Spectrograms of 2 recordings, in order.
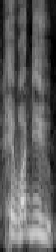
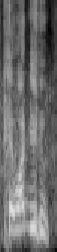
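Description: First: "It wasn't you" through a chuckle; laughing denial. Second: Louder insisting "It wasn't you"; mock loud denial. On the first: Retold or imitated. Spouse laughing off partner's suspicion, chuckling denial. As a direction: giggle the denial away. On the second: Spouse insisting to partner, loud mock denial.

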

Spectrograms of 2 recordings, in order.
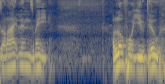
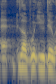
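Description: First: A hint of a northern English accent, matey. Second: Said in the usual way. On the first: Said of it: "he's got a proper northern accent". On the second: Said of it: "he didn't just say".

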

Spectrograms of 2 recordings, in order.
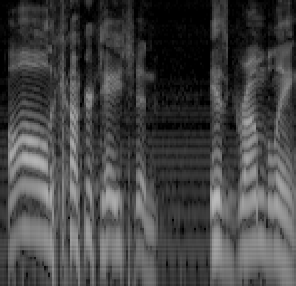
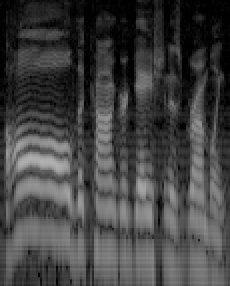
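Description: First: All the congregation is grumbling, All punched loud; stress on All, louder. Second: All the congregation is grumbling, slow, leaning on All; stress on All. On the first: Pastor repeats the verse to the church, All punched louder. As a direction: hit All, then let grumbling fall. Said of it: "notice the emphasis here". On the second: Pastor points out the emphasis to the congregation, stressing All. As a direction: land hard on All, slowly. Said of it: "I want you to notice the emphasis here". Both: Shown as a demonstration.

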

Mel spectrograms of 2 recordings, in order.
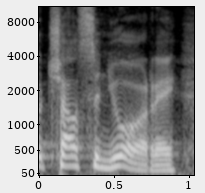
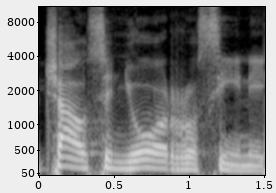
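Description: First: Ciao, signore, ending on a clear "-ay"; signore with final E. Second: "signor Rossini" with the E dropped from signor; signor without final E. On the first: Greeting Mister Rossini without his name, signore with the E sounded. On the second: Greeting Mister Rossini by name, signor with no final E. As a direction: say "signor" ending on the R. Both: Shown as a demonstration. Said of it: "You drop the E".

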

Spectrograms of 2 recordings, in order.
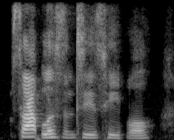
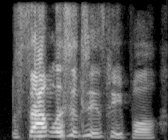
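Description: First: Said in the usual way. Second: Louder, fast, insistent command; louder repeat. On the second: Real, not acted. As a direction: hammer the warning home louder.

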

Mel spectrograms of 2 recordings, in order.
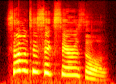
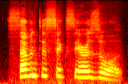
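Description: First: Seventy-six pitched higher in shocked disbelief. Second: Said in the usual way. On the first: Real, not acted. Repeating the man's age in shocked disbelief. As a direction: say Seventy-six like you can't believe it.

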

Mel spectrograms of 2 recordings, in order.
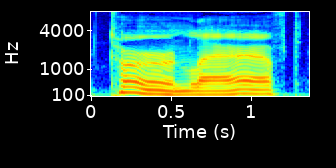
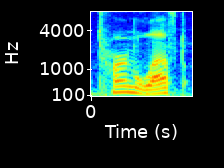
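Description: First: "Turn left." sung as a little auto-tuned GPS jingle. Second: Said in the usual way. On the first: Retold or imitated. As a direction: do the sat-nav's exact musical phrase. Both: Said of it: "turn left always went".

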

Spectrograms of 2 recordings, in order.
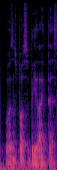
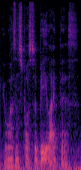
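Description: First: Dropped much lower and rushed, to himself; low fast repeat. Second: Said in the usual way. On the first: Retold or imitated. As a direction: repeat it lower and faster, half to yourself. Repeats the despairing thought.

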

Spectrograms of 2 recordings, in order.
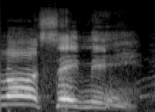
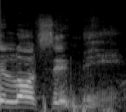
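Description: First: Slower, louder shouted plea Lord, save me. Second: Said in the usual way. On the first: Shown as a demonstration. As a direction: call it out louder, drawn out. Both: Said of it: "Say louder".

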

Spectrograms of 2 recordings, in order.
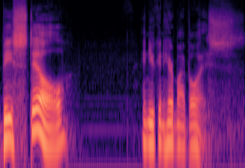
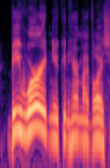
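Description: First: Soft, low, fading away after a pause; hushed, still. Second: Firm, emphatic opening on the command; mock worried command. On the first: Acted. Preacher voices God's call to be still, hushed. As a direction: let the voice sink into stillness. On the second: Preacher voices what God didn't say, mock command. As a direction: push out the first words, then run on. Contrasts noisy worry with being still.

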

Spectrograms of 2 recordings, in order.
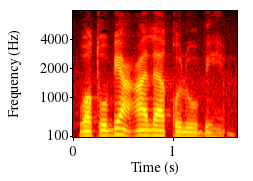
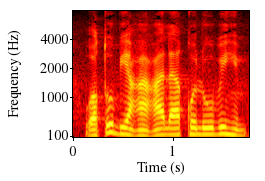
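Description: First: وطبع على with the two ayn sounds merged into one doubled ayn; merged ayn reading. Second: Said in the usual way. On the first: Shown as a demonstration. Teacher demonstrating the Sousi merging in وطبع على. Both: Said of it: "فنقول".

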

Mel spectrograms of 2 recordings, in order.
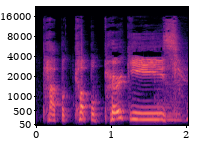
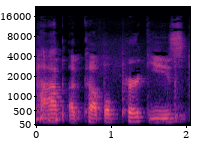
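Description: First: Hyped announcement. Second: Slow careful enunciation. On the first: Acted. Hyping up the tongue twister. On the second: Shown as a demonstration. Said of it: "New tongue twister".

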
